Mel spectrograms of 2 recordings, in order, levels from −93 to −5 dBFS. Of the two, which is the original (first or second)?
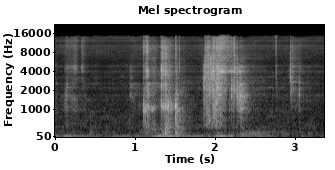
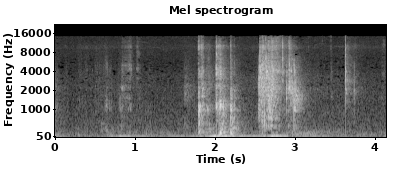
second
